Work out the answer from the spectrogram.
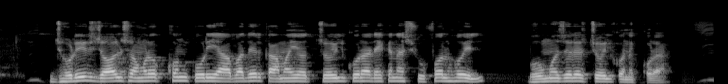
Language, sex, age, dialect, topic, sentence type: Bengali, male, 18-24, Rajbangshi, agriculture, statement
